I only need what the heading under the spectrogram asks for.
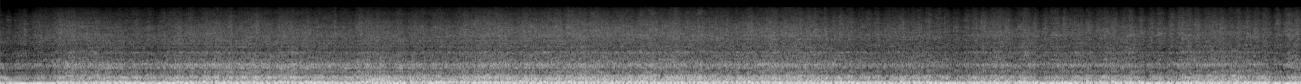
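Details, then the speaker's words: Budget twin-turbo LS V8 after replacing a cheap 2.5 bar MAP sensor with a genuine ACDelco unit: deep loud idle stays steady and even with no hunting or stumbles; running much better, healthy idle. "whoops it's running way better though I've got a little too aggressive with it"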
